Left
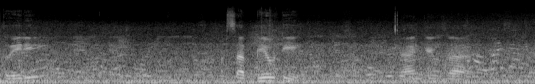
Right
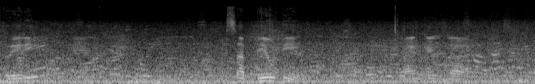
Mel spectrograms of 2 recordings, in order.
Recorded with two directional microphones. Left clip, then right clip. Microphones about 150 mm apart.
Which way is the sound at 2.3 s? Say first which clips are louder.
Left 2 dB; 30° right (ahead or behind).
